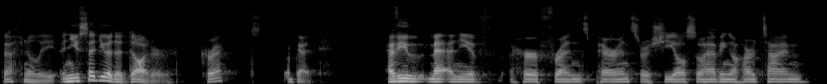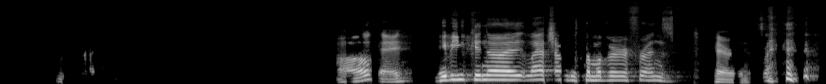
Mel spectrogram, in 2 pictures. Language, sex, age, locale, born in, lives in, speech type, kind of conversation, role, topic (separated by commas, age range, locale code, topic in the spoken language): English, male, 35-39, en-US, United States, United States, conversation, advice, advisor, How can I find and build meaningful friendships as an adult?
